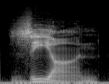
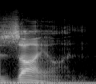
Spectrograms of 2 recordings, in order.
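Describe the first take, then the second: First: The first vowel sounds like 'ee'. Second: The first vowel sounds like 'eye'. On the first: The speaker calls it right. "follow the European continental rules for all vowels" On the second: The speaker calls it wrong. "not the English rules"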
